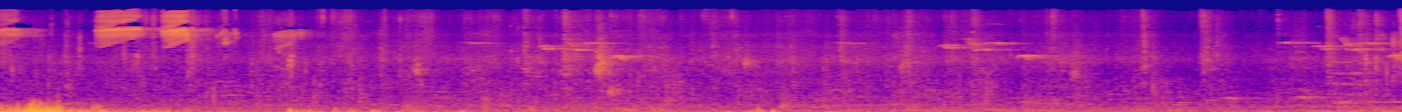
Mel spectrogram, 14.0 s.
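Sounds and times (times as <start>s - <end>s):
birds chirping: 0.0s - 3.2s, 4.6s - 6.8s, 8.3s - 10.9s, 12.8s - 14.0s.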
